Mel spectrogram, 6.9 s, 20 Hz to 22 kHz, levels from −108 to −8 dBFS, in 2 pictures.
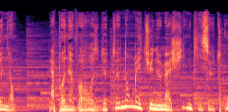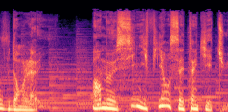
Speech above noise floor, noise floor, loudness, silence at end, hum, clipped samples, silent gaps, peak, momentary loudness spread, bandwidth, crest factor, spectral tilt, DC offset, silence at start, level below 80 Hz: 21 dB; -34 dBFS; -14 LUFS; 0 s; none; under 0.1%; none; 0 dBFS; 15 LU; 15 kHz; 14 dB; -5.5 dB/octave; under 0.1%; 0 s; -38 dBFS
